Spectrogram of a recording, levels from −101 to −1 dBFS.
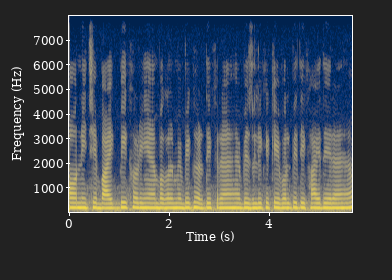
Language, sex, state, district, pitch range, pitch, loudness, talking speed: Hindi, female, Uttar Pradesh, Jyotiba Phule Nagar, 185-195 Hz, 190 Hz, -11 LUFS, 220 wpm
